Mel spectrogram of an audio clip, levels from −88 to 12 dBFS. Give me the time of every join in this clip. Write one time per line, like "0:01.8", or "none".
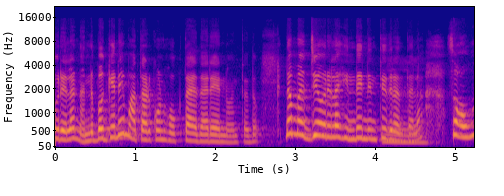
none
